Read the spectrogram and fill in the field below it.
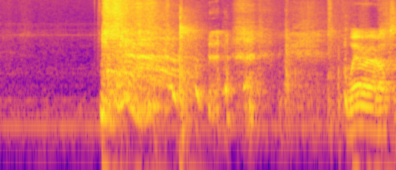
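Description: Young men burst out laughing loudly.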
